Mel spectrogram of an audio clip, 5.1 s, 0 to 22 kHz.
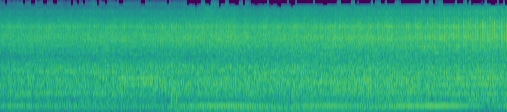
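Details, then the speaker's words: Vauxhall Corsa 1.2 right after a service (oil, filter, air filter, Bosch Super 4 plugs): steady idle with a light, fast rattle about four a second; the timing chain is still noisy but quieter than before, and the knocking stops when revved. "still have a noisy chain but it's not as noisy but just to demonstrate as you fire it up for you and this sort of proves that the service is done"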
